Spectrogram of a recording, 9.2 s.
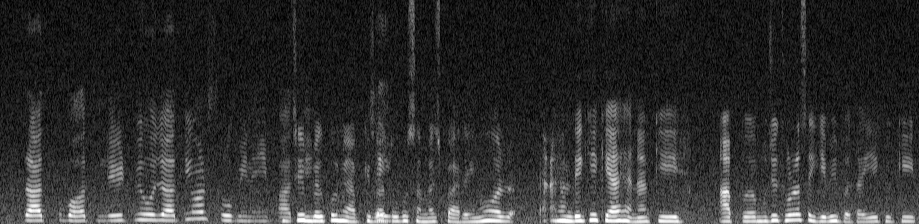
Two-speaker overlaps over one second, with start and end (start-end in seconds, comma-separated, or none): none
